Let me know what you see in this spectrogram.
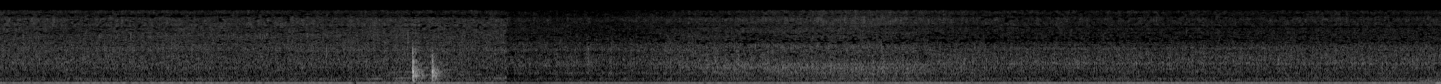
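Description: Thick spiced korma gravy sizzling and bubbling in oil in a pan, the masala frying down. Two sharp knocks about four seconds in, and the sizzle softens slightly just after.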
